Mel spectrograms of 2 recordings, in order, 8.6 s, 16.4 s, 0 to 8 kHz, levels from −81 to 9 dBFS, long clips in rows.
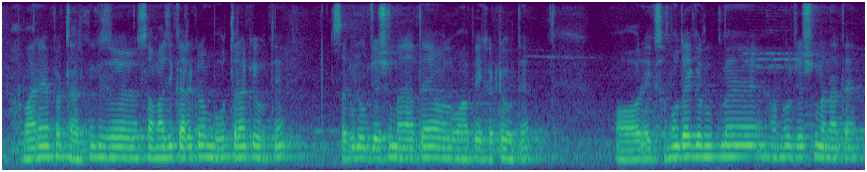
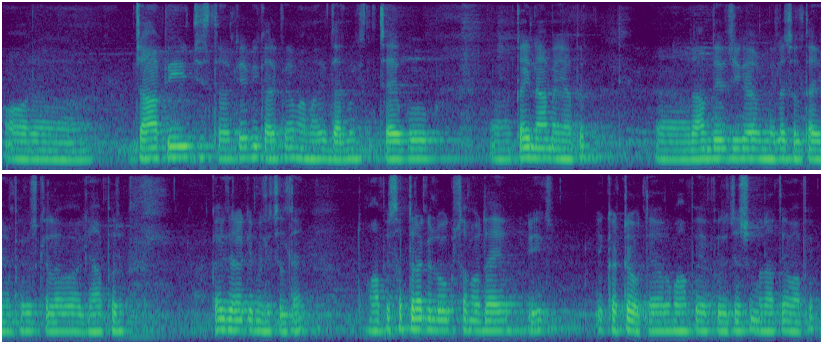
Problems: background sounds at intervals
